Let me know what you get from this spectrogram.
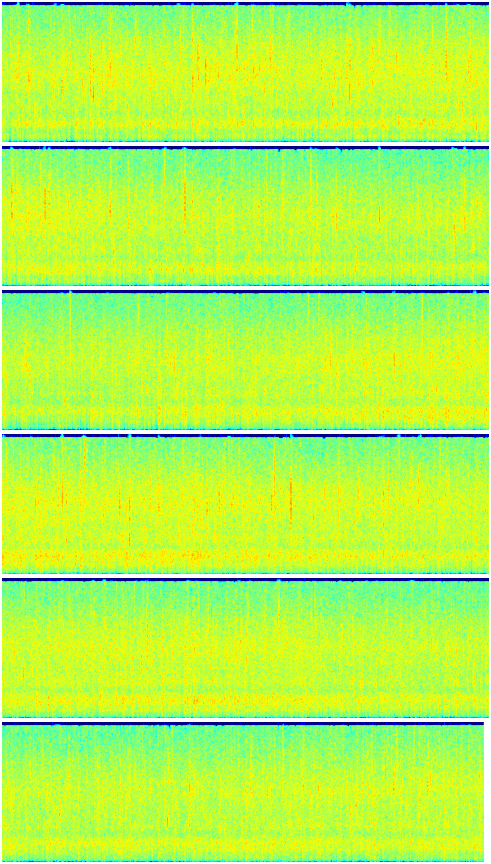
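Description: Steady rain falling and splashing on the ground, an even hiss without pauses.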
